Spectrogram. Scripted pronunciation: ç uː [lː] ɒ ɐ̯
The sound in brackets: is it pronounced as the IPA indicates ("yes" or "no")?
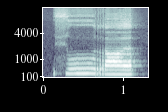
no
